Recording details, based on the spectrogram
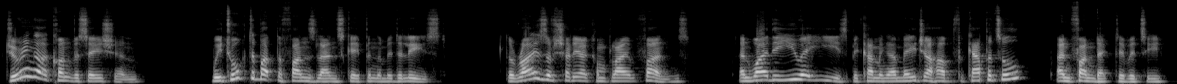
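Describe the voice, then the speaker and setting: A man's voice: fairly high pitch, expressive, moderate pace. A man hosting a podcast, introducing a guest and asking questions in a friendly way, with casual fillers. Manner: friendly, loose with fillers like "like" and "you know". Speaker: podcast host.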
